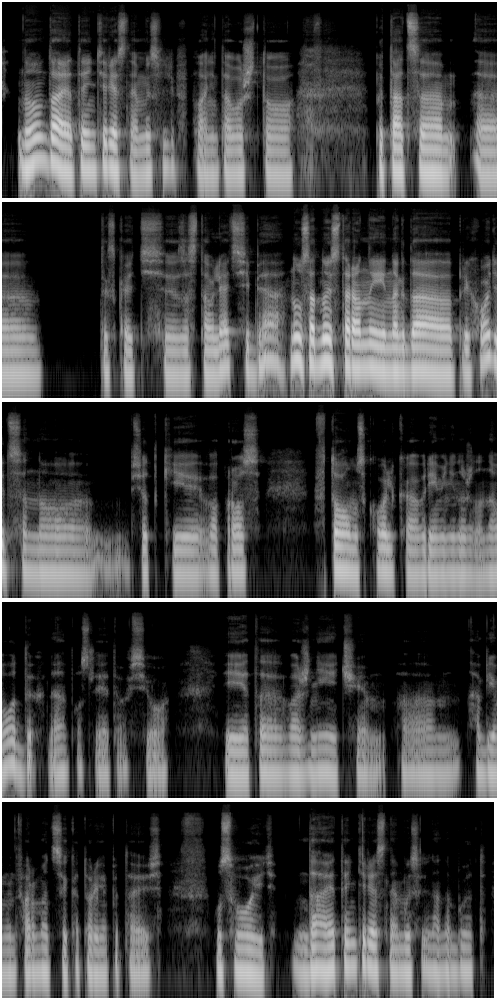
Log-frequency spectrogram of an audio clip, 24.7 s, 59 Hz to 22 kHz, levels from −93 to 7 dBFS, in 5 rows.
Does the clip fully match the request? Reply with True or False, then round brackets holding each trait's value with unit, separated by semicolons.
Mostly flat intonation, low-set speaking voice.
True (2.1 semitones; 130 Hz)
